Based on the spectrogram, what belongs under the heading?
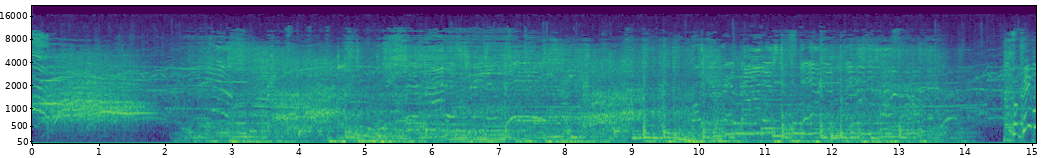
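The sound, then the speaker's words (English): A huge stadium crowd at a CMA concert roars with cheering, whoops and screams for a performer, a dense, loud wall of noise that swells after a brief lull and carries on steadily, with individual yells poking through. “Please make tons of noise, scream as loud as you can”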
